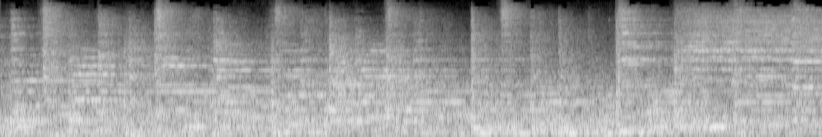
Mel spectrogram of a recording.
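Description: Steel band of many steel pans playing a dense run of struck notes, with a drum kit and percussion keeping the beat underneath.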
